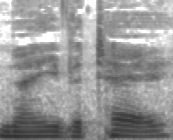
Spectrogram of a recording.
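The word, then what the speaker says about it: naïveté: Katie's biggest flaw is probably her, what is it, naivety? Naivety? – Mm-hmm. – Did I say that right? – Naivete.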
